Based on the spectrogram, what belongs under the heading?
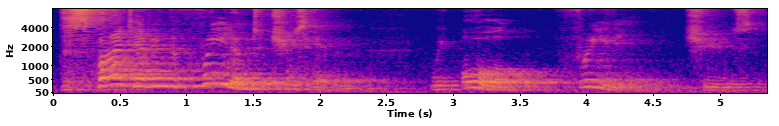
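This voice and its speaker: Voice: huge pitch swings, slow pace. Emphatic preacher in an echoing hall. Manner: emphatic, swinging between raised declarations and hushed low lines. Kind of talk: sermon. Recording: echoey hall, voice from far off.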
